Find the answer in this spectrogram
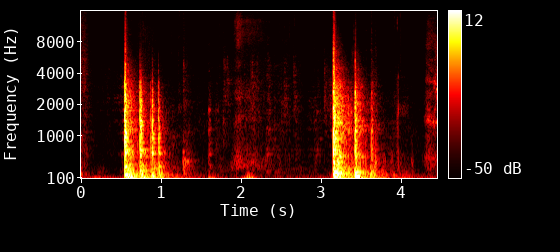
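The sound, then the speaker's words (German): A studio door is pushed shut with a heavy wooden thunk, followed a few seconds later by a second loud slam, with quiet shuffling and creaks between the two impacts. No one speaks. “Studio ist wieder geschlossen.”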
